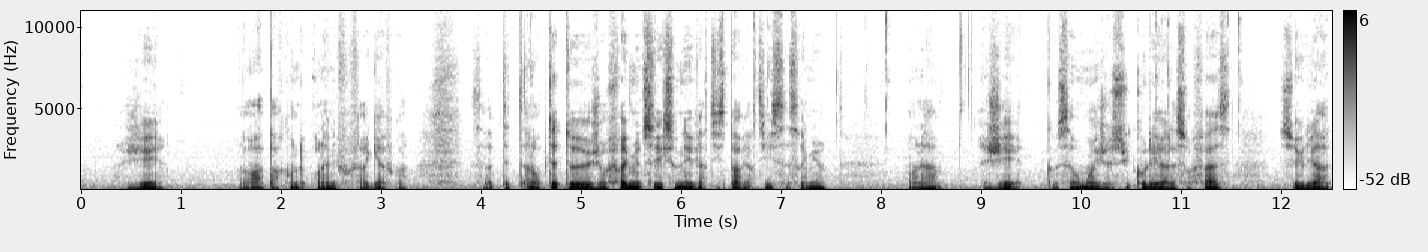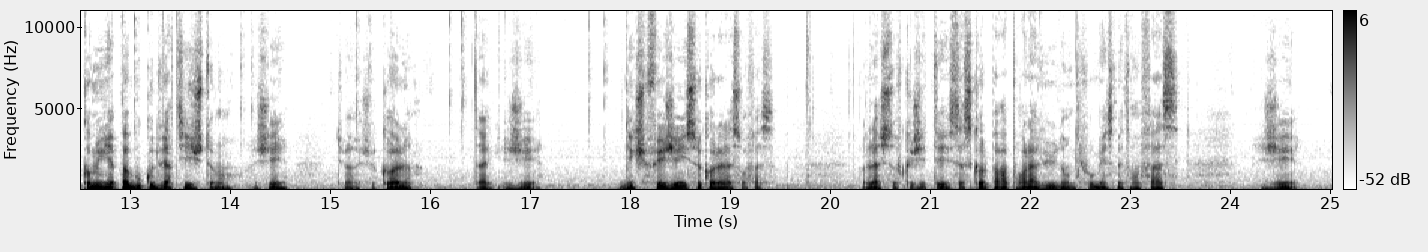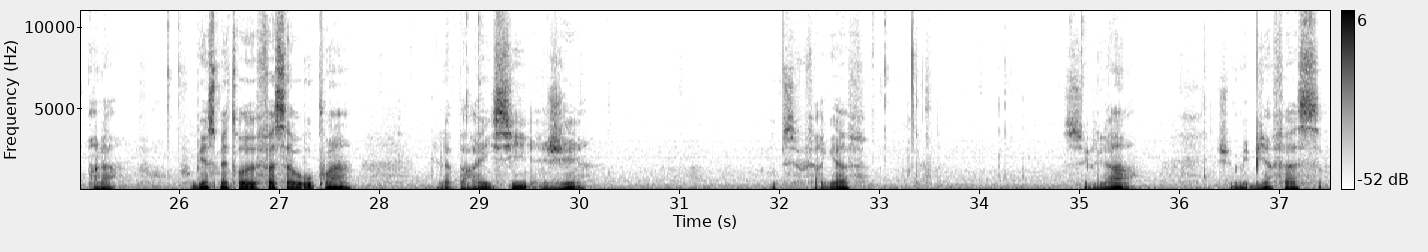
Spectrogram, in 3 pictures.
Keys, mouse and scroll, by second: 0.9 g, 6.9 click, 8.1 right click, 9.4 g, 11.7 right click, 14.3 g, 16.4 right click, 16.8 g, 19.0 middle click, 22.7 middle click, 24.5 g, 27.7 middle click, 29.1 right click, 30.3 g, 33.7 middle click, 35.1 right click, 36.5 middle click.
